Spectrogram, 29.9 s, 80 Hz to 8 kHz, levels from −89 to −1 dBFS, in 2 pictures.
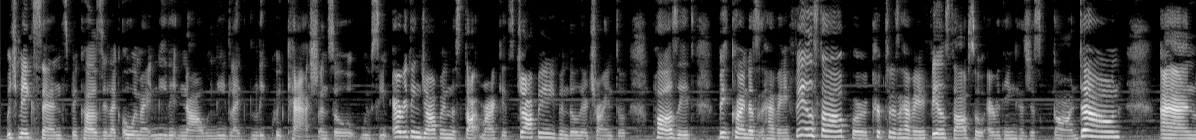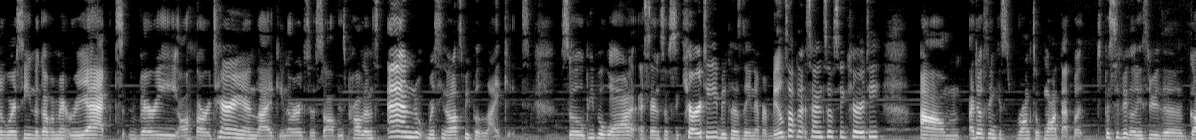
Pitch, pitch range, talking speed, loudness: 195 Hz, 180-240 Hz, 215 wpm, -20 LUFS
